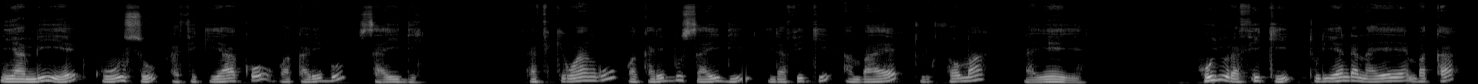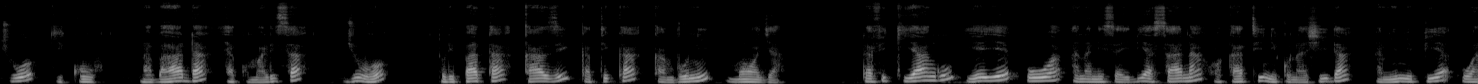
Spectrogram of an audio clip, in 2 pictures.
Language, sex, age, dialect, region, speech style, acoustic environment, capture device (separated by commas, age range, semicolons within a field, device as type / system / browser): Swahili, male, 25-34, Kenya - Nairobi Sheng-influenced, Kenya, happy, nature, mobile / Linux / Chrome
